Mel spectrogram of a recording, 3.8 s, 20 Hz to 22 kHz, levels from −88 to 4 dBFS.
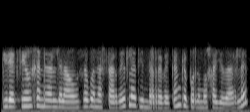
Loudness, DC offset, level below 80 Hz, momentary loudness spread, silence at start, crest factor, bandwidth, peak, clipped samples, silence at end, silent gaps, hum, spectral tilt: -27 LUFS; under 0.1%; -54 dBFS; 5 LU; 0.05 s; 18 dB; 4 kHz; -8 dBFS; under 0.1%; 0.05 s; none; none; -6.5 dB/octave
